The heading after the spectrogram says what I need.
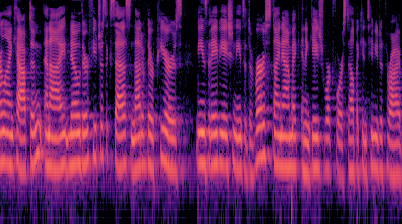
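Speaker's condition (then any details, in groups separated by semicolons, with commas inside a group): No condition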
